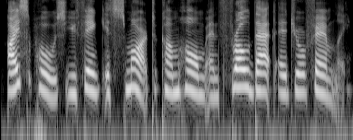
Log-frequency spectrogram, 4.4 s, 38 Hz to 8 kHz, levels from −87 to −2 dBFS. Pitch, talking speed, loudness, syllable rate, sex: 240 Hz, 205 wpm, -19 LUFS, 4.6 syllables/s, female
